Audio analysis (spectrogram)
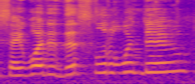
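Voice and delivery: high sing-song doggy-mama voice; baby talk to pet. Pretend. Owner speaks for her dog on camera, high baby talk.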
